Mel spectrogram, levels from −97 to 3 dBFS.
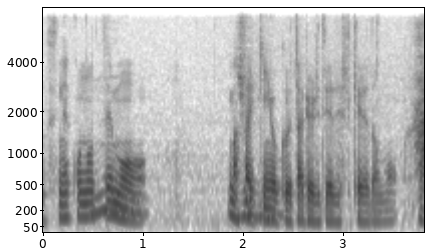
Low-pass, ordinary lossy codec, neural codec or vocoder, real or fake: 7.2 kHz; none; none; real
